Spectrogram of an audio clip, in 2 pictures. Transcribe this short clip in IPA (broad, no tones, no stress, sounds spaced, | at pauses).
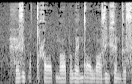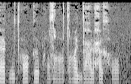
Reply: h ɛ z i p u tˤ dˤ ɪ x ɔː p n ɒː p ə w ɛ n d ɔː w ɒː z i x ɛ n d əː s æ k w u d h ɒː k əː p h ɔ zˤ ɛː tˤ ɛː n d ə ʕ ɪː ħ ɜ x h ɔ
